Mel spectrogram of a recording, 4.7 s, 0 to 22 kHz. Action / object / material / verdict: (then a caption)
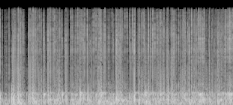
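scrape / metal mesh microphone grille / metal mesh / none. Long acrylic nails scratch the hollow metal mesh grille of a black Blue Yeti microphone up close, making a dense, continuous rasping noise. The sound is heavy in the low end, with a steady tone near 360 Hz and a bright, hissy scrape over the top.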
